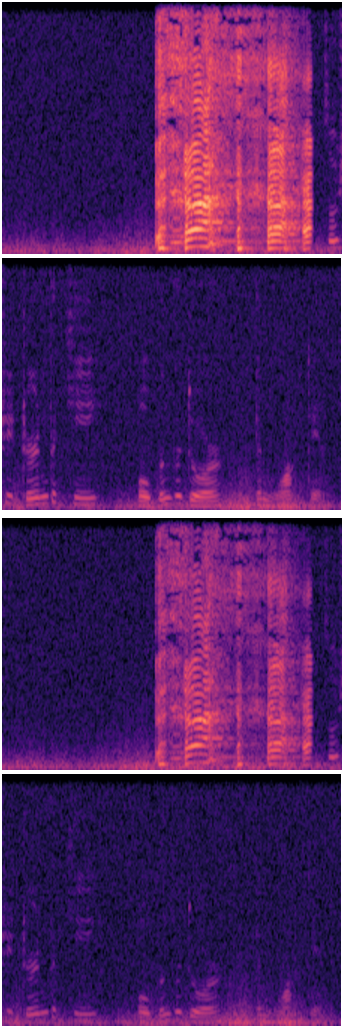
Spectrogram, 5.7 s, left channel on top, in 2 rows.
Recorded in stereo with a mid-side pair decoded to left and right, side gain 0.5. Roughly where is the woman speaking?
Ahead left.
